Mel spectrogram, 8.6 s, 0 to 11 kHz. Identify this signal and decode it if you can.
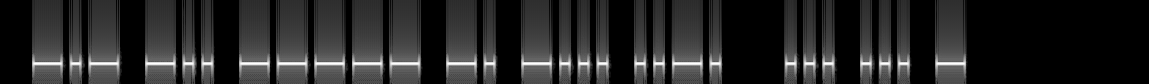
Morse code, heard as a keyed tone, about 17 wpm, 700 Hz. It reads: KD0NBF SST
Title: K1USN SST QSO Practice - 17wpm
